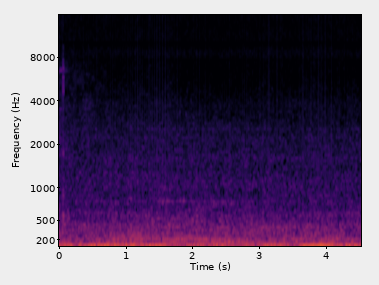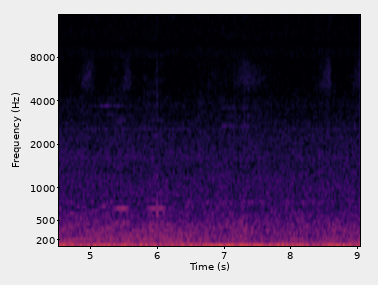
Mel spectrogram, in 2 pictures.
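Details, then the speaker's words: Wall/table fan run after replacing the copper motor bushes and shaft and refitting the grille: steady, even low hum and airy rush with no knocks, scrapes or rattles; it runs freely and easily, normal fan running. "So ಈಗ run ಮಾಡ್ತಾ ಇದ್ದೀನಿ ನೋಡಿ. So ಸಂಪೂರ್ಣವಾಗಿ ಈಸಿಯಾಗಿ run ಆಗ್ತಾ ಇದೆ."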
